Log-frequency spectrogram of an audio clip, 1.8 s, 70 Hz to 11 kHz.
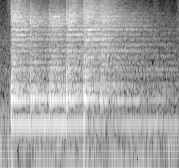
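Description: A metal plate with no dampening stuck on it is struck several times in quick succession, each hit giving a bright, loud clang. A steady metallic ring with a clear tone near 570 Hz carries through, fading slowly over more than a second.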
